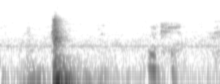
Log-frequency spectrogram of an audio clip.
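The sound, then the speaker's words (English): A single solid thud of a door being shut, followed by faint murmuring voices and light shuffling. “please shut the door quickly.”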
